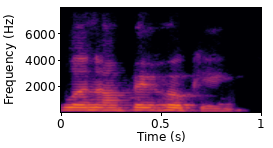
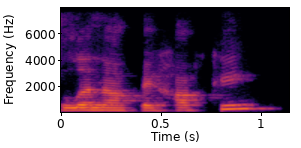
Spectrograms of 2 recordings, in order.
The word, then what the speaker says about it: Lenapehoking: And I was told that the proper way to pronounce our homeland in our dialect is Lenape Hawking. So Hawking, not Hoking. I believe in the Muncie dialect, the northern dialects, they say Lenape Hoking.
